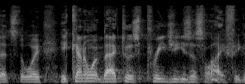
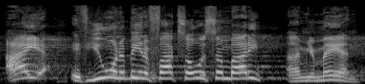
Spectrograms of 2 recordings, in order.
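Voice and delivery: higher-pitched, gung-ho disciple bragging; brash and bold, pledge loyalty; cocky bravado; 8 semitones higher than usual. Acted. Peter boasting to Jesus he'll fight for him, cocky. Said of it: "confident, even cocky".

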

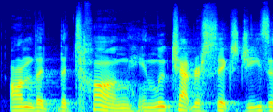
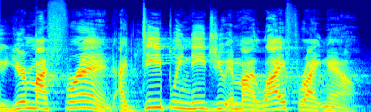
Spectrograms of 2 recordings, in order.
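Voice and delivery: higher and much louder, pleading, slowing on "You're my friend"; impassioned preaching; 6 semitones higher, 6 dB louder than usual. Acted. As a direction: plead it like a man longing for his friend. Pleads Paul's longing for Timothy.

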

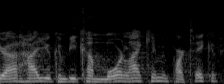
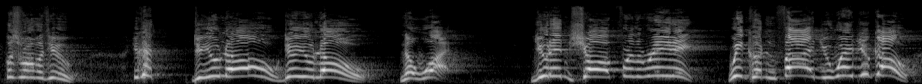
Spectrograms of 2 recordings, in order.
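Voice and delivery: high, loud shouting in disbelief; incredulous shout; 17 dB louder than usual. Retold or imitated. Preacher shouting at a careless heir who skipped the will reading. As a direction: yell it like you can't believe them. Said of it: "You'd look at them and say".

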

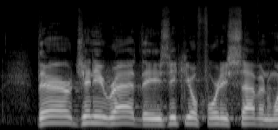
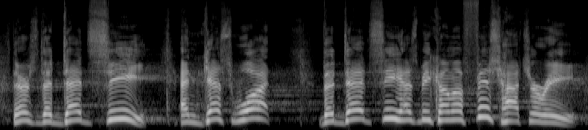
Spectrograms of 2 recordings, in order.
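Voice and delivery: full-force preaching; 8 semitones higher than usual. Acted. Pastor to congregation, proclaiming the future at full force. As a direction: lift the crowd with each line. Preacher climax, loud and high.

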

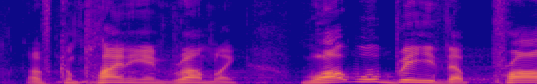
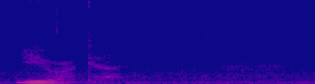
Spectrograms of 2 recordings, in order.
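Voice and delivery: barely voiced, reverent whisper; hushed echo of the line before; whispered prayer; 7 semitones lower, 30 dB quieter, much slower than usual. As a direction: breathe it out as a whisper.

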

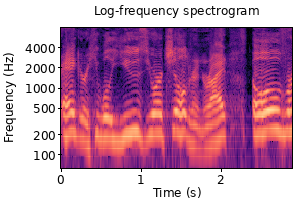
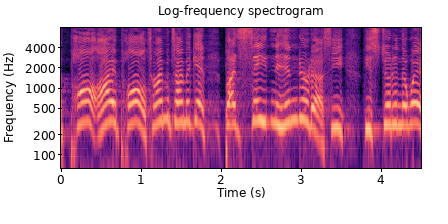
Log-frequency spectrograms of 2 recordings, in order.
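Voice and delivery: higher, urgent dramatized quoting; impassioned frustration; 7 semitones higher, 4 dB louder than usual. Acted. Paul explaining to the church why he never came, frustrated. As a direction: plead it as the thwarted apostle. Voicing Paul's frustration at being hindered.

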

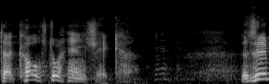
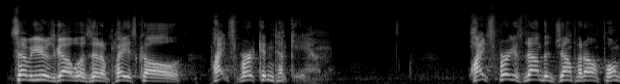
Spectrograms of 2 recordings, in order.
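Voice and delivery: normal talking voice

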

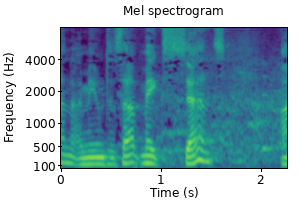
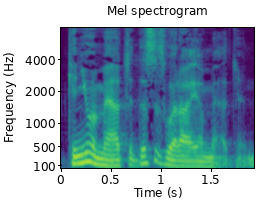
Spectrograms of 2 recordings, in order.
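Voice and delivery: ordinary delivery

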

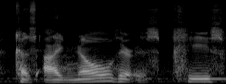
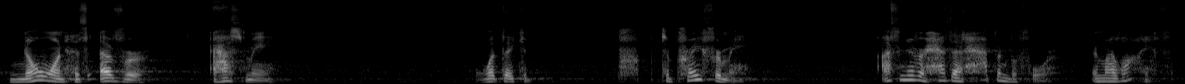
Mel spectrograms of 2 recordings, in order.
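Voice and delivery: soft, halting, broken-off retelling of a tearful stammer; a quieter retold stammer; 2 semitones higher, 4 dB quieter than usual. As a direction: let the words catch and restart, softly. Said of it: "she was stammering".

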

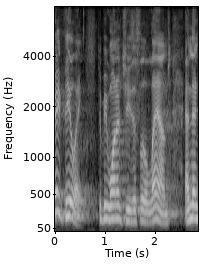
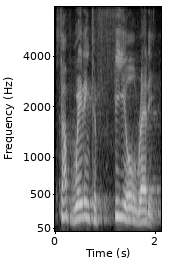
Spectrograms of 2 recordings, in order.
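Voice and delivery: ordinary delivery

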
